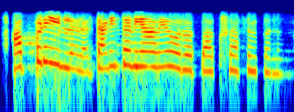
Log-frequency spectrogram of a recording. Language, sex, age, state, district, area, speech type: Tamil, female, 18-30, Tamil Nadu, Thanjavur, rural, conversation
